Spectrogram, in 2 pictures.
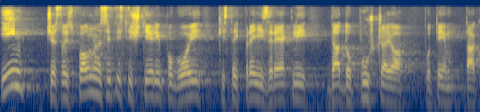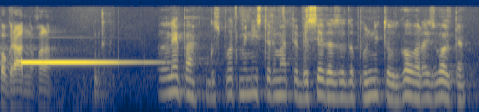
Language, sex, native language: Slovenian, male, Slovenian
